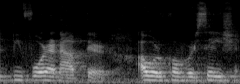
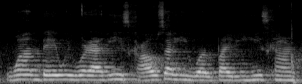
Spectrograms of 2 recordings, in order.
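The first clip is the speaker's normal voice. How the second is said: usual speaking voice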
